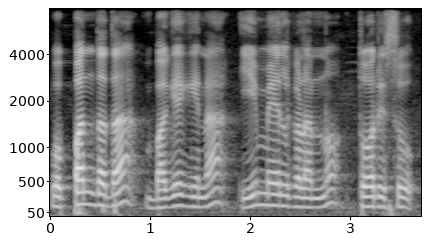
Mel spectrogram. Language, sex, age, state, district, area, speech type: Kannada, male, 30-45, Karnataka, Kolar, urban, read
